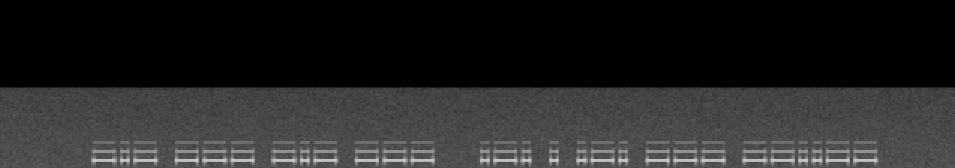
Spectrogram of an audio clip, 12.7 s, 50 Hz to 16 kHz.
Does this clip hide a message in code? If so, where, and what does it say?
Yes: Morse code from 1.2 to 11.7 s, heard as a keyed tone, machine-sent, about 13 wpm, 840 Hz. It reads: KOKO RERO,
